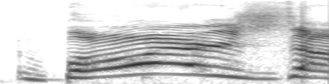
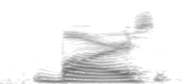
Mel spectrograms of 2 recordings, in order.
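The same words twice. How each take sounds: First: BARS blasted high and long; exaggerated shout. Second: Said in the usual way. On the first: Shown as a demonstration. Streamer playing with a word, exaggerated shout. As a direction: bellow the one word.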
